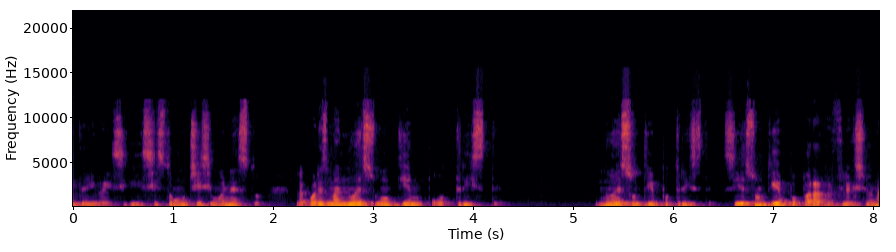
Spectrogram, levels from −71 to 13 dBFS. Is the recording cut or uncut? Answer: uncut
